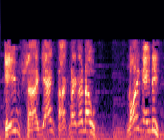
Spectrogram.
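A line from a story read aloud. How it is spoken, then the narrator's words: Angry shouted question. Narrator (Vietnamese): Ôn Phương Đạt ... giận dữ quát hỏi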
